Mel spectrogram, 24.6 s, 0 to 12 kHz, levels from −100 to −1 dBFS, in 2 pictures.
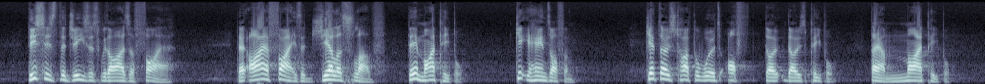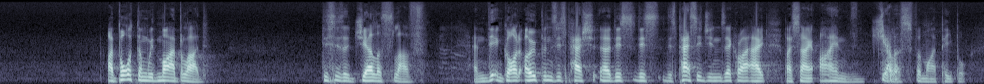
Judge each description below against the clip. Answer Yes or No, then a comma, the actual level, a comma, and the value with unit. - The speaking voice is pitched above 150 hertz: No, medium, 140 Hz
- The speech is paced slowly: No, average, 165 wpm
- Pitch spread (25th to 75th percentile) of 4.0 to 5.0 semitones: Yes, average, 4.4 semitones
